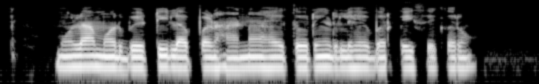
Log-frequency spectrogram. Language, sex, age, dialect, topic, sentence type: Chhattisgarhi, male, 60-100, Northern/Bhandar, banking, question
